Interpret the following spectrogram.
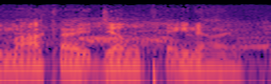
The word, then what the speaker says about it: Marco Delapino: I actually come through a lot of junior football and it's spelt wrong on the list, but it's actually Marco Delapino.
